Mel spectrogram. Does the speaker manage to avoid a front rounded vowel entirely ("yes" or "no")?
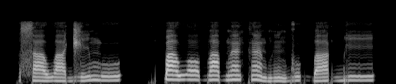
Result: yes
